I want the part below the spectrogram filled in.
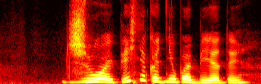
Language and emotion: Russian, neutral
